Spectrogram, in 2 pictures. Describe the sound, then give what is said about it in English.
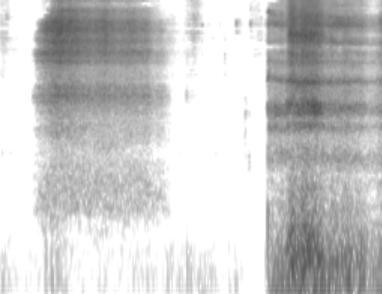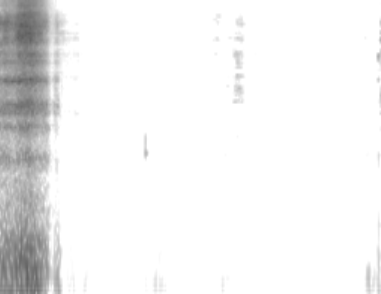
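A slow, audible breath through the nose, made louder than normal as a breathing demonstration: a softer airy inhale, then a longer, louder, fuller exhale, with quiet pauses around it and no talking. “Taking some nice nasal breaths the whole time. I'm breathing a little louder than I normally would be”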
